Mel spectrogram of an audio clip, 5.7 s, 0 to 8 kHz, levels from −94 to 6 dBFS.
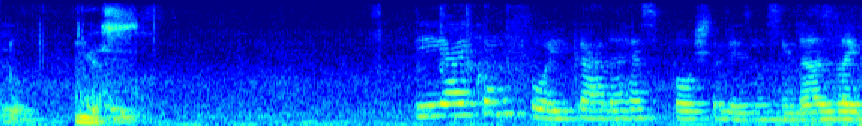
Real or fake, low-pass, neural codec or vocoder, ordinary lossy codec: real; 7.2 kHz; none; none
